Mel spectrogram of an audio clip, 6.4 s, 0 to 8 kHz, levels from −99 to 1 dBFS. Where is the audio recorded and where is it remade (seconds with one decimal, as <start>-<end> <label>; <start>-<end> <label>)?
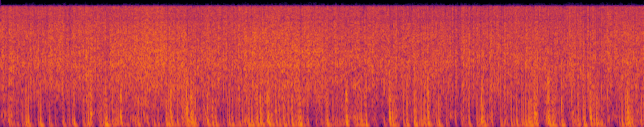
0.0-3.3 recorded; 3.3-4.0 remade; 4.0-6.4 recorded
